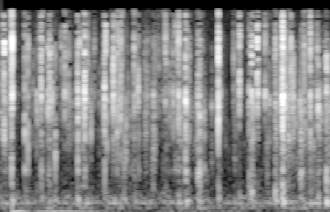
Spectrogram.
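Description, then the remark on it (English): A plastic Sour Patch Kids candy bag is crumpled in the hands, producing dense, continuous crackling and popping that imitates the sizzle of eggs frying in a pan, with no voices. “Did you know that to create the sound of eggs frying in a pan, in the old days they'd crumple up cellophane?”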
